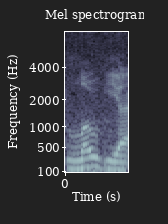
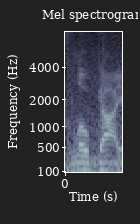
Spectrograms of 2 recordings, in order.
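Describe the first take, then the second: First: The middle syllable sounds like 'gee'. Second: The middle syllable sounds like 'guy'. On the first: The speaker calls it right. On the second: The speaker calls it wrong.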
